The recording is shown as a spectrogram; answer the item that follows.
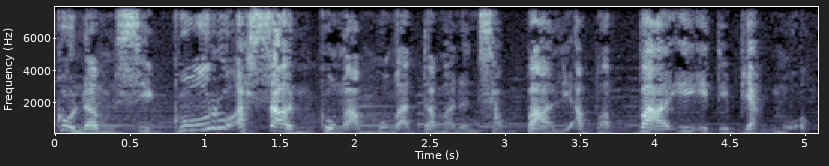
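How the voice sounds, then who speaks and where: A woman's voice: fairly low pitch, very animated, moderate pace, music in the background. A woman playing a proud, bitter, commanding wife in an Ilocano radio drama. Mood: accusing.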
